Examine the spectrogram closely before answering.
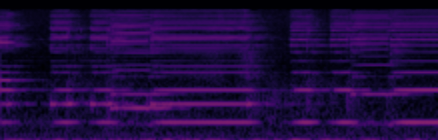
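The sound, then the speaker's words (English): Square-wave tones from the Famicom sound chip's square channels play a short melodic line of sustained, buzzy notes rich in bright harmonics, stepping between a few pitches over a faint background. “We know on the square channels of the Famicom, you can have these different sounds like this.”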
